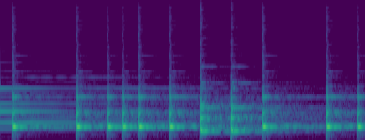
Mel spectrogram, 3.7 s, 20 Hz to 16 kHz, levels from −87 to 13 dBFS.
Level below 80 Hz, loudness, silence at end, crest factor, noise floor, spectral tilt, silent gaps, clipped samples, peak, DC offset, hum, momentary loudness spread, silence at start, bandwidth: -76 dBFS; -30 LUFS; 0 s; 18 dB; -48 dBFS; -7 dB/octave; none; under 0.1%; -12 dBFS; under 0.1%; none; 12 LU; 0 s; 7.8 kHz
